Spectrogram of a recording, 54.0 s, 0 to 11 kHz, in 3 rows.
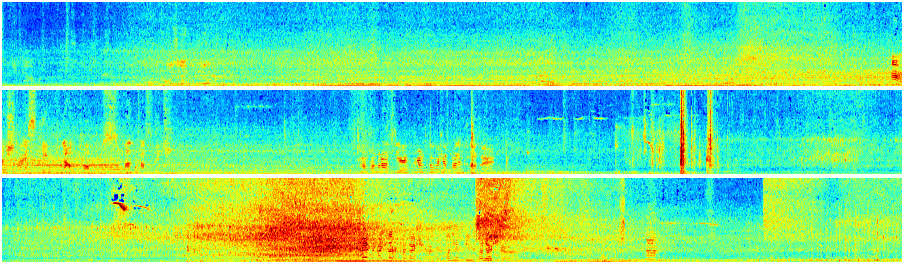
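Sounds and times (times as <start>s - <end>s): diesel bus driving past: 0.0s - 31.6s, 32.2s - 54.0s
air hiss: 51.2s - 52.4s.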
